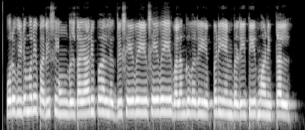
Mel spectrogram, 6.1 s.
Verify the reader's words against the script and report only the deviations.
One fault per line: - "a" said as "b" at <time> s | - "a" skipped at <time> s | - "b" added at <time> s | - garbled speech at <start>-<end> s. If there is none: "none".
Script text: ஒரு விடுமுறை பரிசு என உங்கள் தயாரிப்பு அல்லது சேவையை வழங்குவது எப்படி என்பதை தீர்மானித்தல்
- "என" skipped at 1.1 s
- "சேவையை" added at 3.0 s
